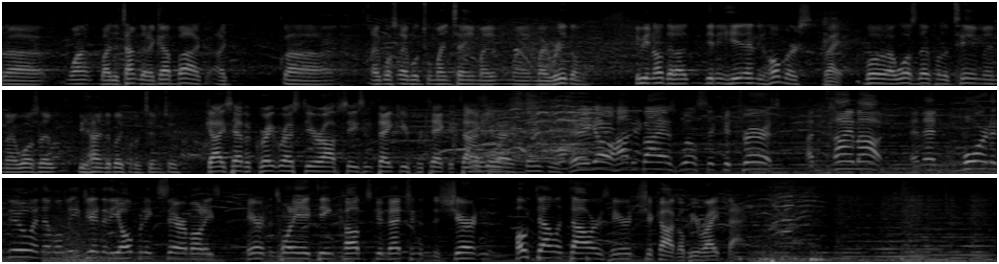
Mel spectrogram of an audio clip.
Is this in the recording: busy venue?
yes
